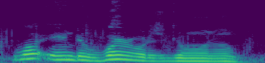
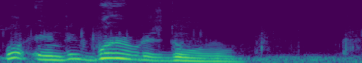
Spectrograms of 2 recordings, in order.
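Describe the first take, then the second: First: Said in the usual way. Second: Slow, stretched-out wonder; slow amazed drawl. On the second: Real, not acted. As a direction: savor each word in disbelief. Amazed at the day.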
